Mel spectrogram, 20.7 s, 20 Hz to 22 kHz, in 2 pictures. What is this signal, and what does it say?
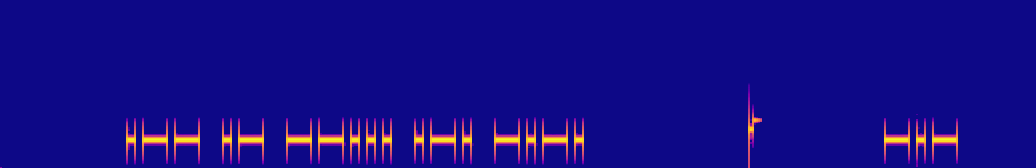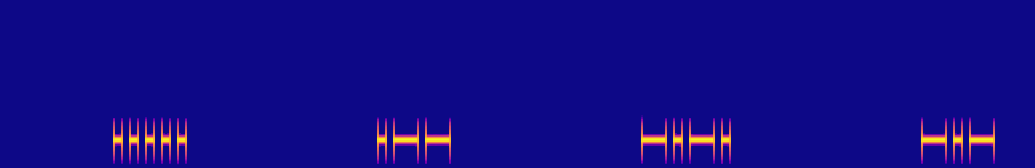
Morse code, heard as a keyed tone, about 15 wpm, spaced as for 6 wpm, 700 Hz. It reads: WA7RC K5WCK
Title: USA Call Signs - 5 Characters - 8x Character Spacing - 15wpm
